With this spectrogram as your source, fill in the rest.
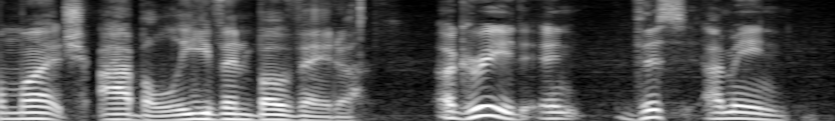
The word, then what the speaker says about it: Boveda: And this, I mean, you have, if you're Boveda or Boveda or Bovada, not Bovada, but I'm not actually sure what the correct pronunciation is. I actually think it's Boveda.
